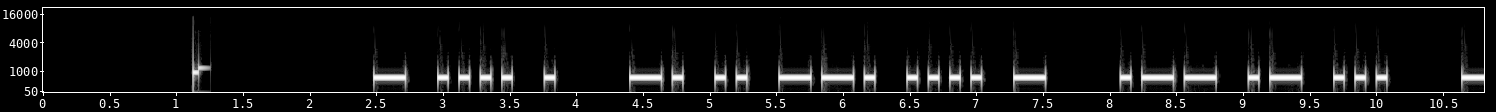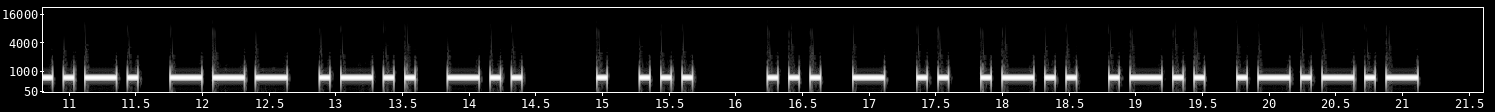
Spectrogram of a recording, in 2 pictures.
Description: Morse code, heard as a keyed tone, about 15 wpm, 700 Hz. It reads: THE NIGHT WAS COLD ES STILL.
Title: Sentences from Top 400 Words and Abbreviations 15wpm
